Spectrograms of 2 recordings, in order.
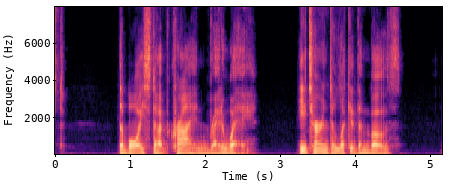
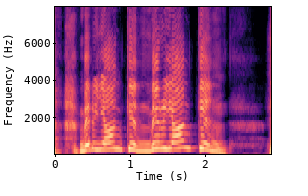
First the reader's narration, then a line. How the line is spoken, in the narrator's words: He screamed it repeatedly as if he were on loop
